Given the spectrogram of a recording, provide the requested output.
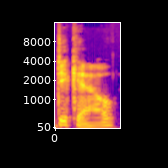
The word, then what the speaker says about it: Dickau: We pronounce it Dickau, and in the French, we pronounce it Dico, like a dictionary.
